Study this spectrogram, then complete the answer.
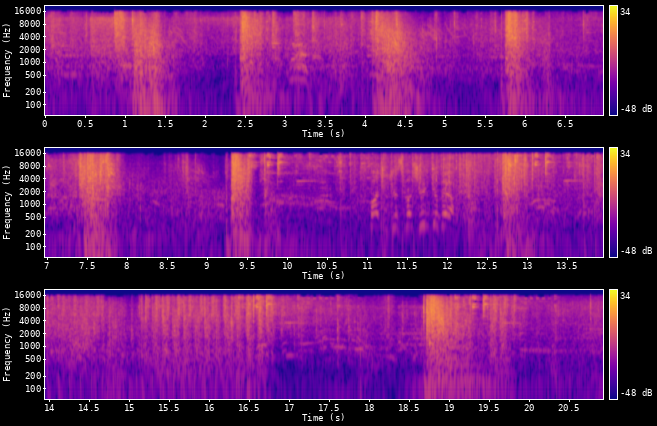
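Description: Explosions blast and rumble nearby.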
